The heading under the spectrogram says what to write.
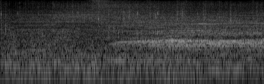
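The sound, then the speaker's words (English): A large crowd cheers continuously at the royal wedding of Prince Harry and Meghan as the couple arrives, a dense roar of many voices that swells louder midway, with higher shouts and whoops rising above the steady wash of noise. “This is what this crowd has slept on the streets for days for.”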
